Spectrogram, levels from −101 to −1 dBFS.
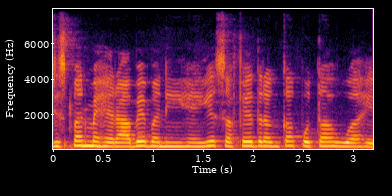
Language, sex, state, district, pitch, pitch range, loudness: Hindi, female, Chandigarh, Chandigarh, 235 Hz, 225-250 Hz, -15 LUFS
